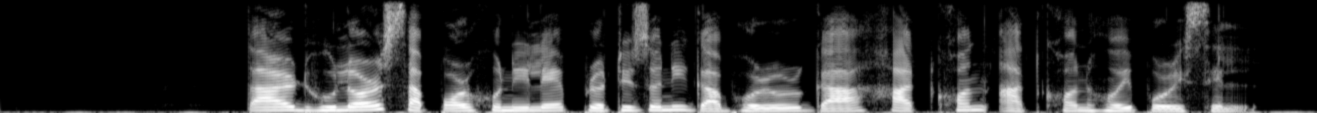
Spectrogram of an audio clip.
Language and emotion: Assamese, neutral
